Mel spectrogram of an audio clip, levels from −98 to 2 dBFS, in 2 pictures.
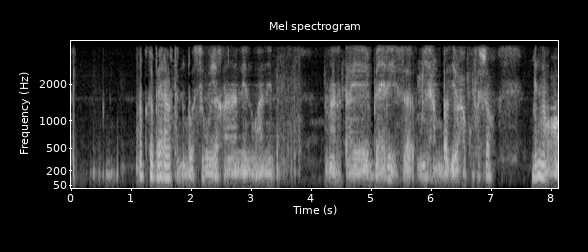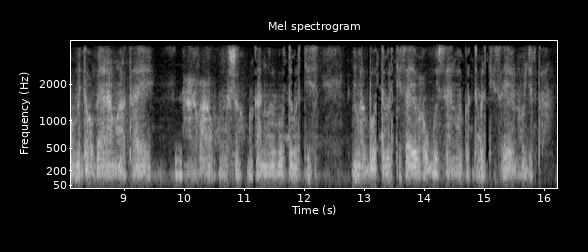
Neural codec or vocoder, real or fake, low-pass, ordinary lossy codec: vocoder, 22.05 kHz, 80 mel bands, HiFi-GAN; fake; 3.6 kHz; AAC, 24 kbps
